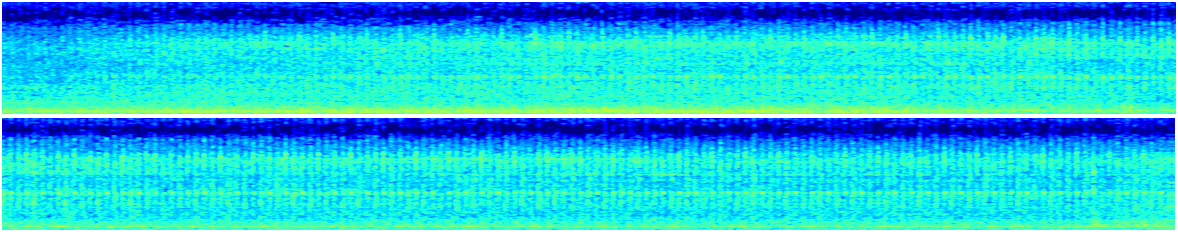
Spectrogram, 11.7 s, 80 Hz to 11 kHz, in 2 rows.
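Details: 2015 Honda Civic at idle: light rapid ticking throughout and a faint whine that drops away after about four seconds; cause unclear.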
